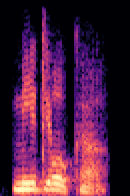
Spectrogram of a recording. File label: "mediocre", Indian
